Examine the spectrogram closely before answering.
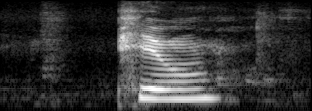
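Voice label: "ping2", Mandarin Chinese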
